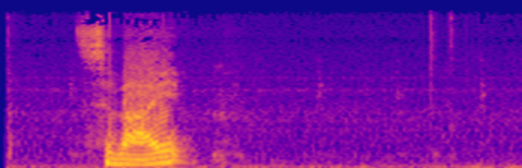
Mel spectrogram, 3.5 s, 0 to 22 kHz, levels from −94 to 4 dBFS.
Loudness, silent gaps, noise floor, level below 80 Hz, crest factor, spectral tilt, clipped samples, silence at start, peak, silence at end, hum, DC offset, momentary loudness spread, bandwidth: -11 LUFS; none; -46 dBFS; -46 dBFS; 16 dB; -5.5 dB/octave; under 0.1%; 0.5 s; 0 dBFS; 2.25 s; none; under 0.1%; 14 LU; 16 kHz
